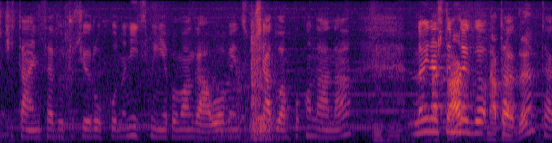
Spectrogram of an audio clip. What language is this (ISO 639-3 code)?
pol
